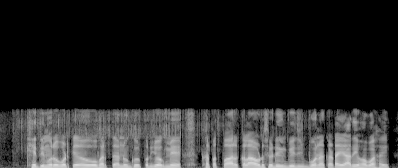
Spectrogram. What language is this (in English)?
Magahi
